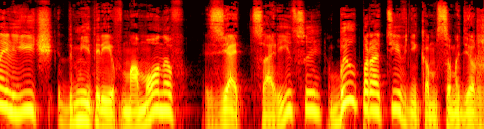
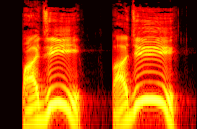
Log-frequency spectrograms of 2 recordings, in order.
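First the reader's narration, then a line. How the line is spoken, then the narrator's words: Shouting postilions. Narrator (Russian): кричали дворяне-форейтеры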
